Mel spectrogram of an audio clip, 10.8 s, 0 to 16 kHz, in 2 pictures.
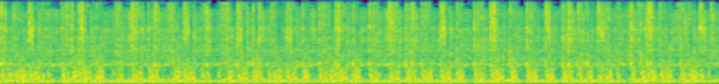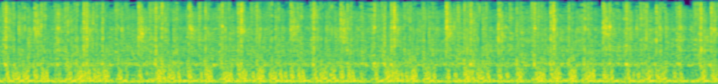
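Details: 1980 GMC Sierra C15 with junkyard L31 Vortec 350 (9.5:1), Summit K1107 .488/.510 lift cam, Performer RPM intake, 600 Holley, Flowtech headers, Thrush mufflers; cold start, loud choppy lope about 2.5 beats a second under deep rumble, hunting, mic clipping; rough lopey idle from big cam.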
